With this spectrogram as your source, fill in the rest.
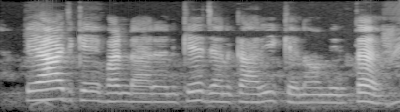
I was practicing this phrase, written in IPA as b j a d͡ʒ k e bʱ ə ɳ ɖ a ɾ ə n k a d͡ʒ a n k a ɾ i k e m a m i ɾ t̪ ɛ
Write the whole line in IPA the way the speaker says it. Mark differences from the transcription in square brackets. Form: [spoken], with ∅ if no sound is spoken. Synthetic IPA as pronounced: [p] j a d͡ʒ k e bʱ ə ɳ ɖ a ɾ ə n k [e] d͡ʒ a n k a ɾ i k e [n] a m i [l] t̪ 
